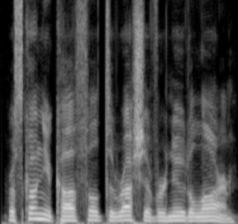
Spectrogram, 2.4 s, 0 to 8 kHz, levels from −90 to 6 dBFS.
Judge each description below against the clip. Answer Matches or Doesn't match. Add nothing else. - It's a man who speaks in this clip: Matches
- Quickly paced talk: Doesn't match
